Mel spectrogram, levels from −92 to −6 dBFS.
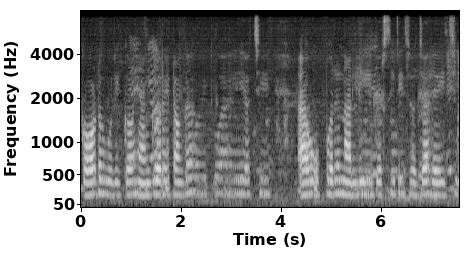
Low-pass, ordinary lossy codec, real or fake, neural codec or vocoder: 7.2 kHz; none; fake; vocoder, 24 kHz, 100 mel bands, Vocos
